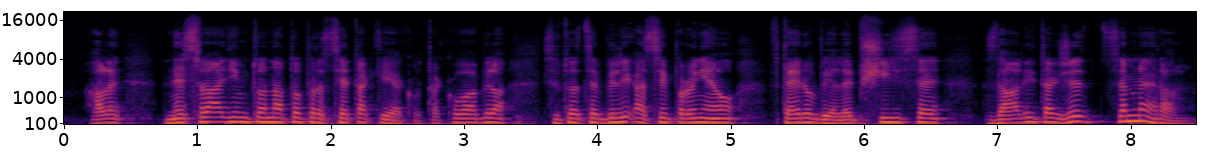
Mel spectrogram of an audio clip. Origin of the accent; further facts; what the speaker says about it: Čebín, South Moravian Region, Czechia; z mého rodiště Čebína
